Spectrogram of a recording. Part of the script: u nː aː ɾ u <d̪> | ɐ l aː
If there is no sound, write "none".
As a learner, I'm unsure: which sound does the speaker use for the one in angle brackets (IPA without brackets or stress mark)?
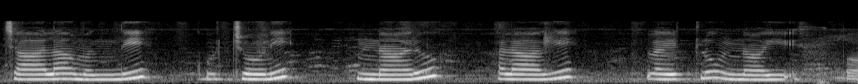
none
